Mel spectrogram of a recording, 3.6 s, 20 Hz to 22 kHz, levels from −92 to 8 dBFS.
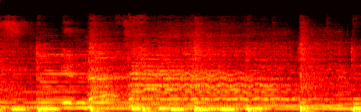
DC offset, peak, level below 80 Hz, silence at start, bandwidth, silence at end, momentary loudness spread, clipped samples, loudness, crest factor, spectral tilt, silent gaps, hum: under 0.1%; -2 dBFS; -36 dBFS; 0 s; 10 kHz; 0 s; 6 LU; under 0.1%; -19 LUFS; 16 dB; -8.5 dB/octave; none; none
